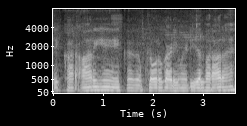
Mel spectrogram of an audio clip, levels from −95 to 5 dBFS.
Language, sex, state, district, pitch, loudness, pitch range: Hindi, male, Chhattisgarh, Balrampur, 105 Hz, -17 LUFS, 100-110 Hz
